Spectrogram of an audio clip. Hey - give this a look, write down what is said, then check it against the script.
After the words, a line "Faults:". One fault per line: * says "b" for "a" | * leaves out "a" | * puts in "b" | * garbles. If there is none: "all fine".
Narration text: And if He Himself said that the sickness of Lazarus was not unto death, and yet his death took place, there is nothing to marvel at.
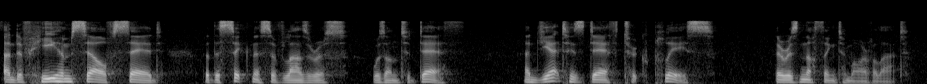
And if He Himself said that the sickness of Lazarus was unto death, and yet his death took place, there is nothing to marvel at.
Faults:
* leaves out "not"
